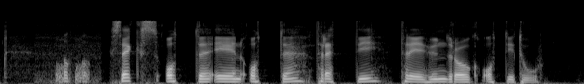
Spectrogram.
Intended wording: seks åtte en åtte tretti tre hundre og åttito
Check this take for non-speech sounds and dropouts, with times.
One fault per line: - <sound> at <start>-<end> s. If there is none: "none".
- laugh at 0.6-0.9 s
